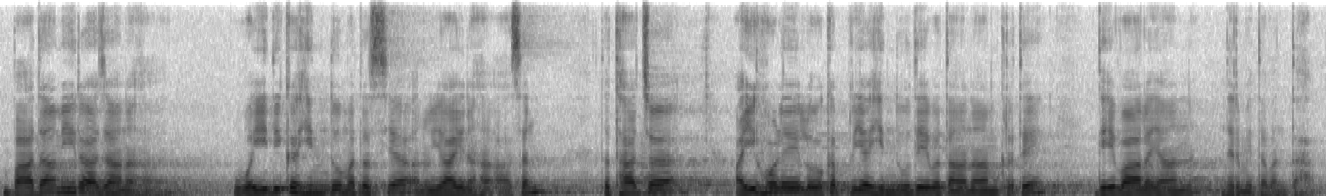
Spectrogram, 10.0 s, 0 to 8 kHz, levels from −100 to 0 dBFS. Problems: constant background noise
